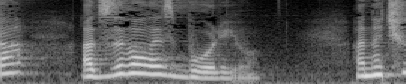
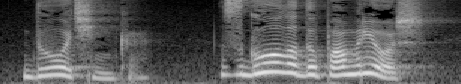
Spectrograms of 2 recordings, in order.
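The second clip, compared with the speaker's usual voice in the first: tender, affectionate, gentle; 3 semitones higher, 4 dB louder than usual. A mother wakes her daughter late in the evening, speaking tenderly. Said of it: "ласково сказала мать".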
